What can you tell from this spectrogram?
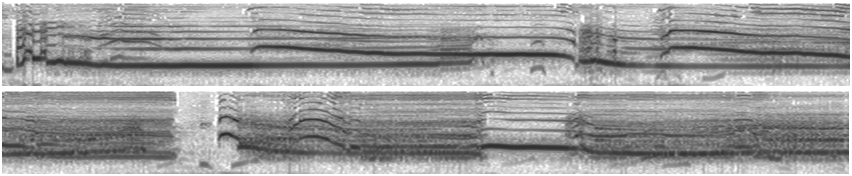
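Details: Two basenjis at a picnic in Perth, Australia, sing along to an ice-cream van's tune, yodelling in long, wavering, sliding tones that rise and fall with brief breaks.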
